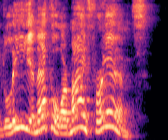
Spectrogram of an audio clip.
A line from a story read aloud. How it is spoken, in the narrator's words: Bubba quickly exclaimed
